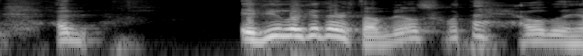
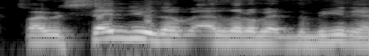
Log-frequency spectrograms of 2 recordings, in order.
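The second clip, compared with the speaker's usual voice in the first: ordinary talk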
